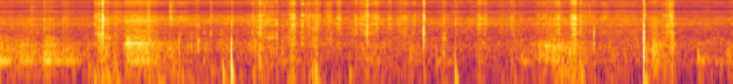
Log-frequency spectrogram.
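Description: Caver climbing up through a rock passage: scraping and rustling of clothing and gear against rock, with several sharp knocks, the loudest about six and a half seconds in.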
